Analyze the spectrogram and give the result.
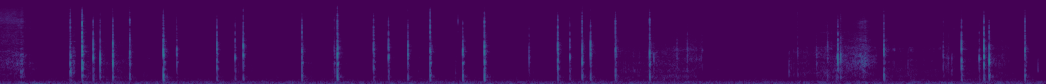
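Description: Long acrylic nails tap quickly on the top edge of a small printed cardboard Yardley soap box, which still holds a full bar of soap and has its back side facing forward. About thirty sharp, bright clicks with almost no ring come in quick, uneven bursts. Around the eighth second, a soft scratchy rustle joins in, all at a quiet level.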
